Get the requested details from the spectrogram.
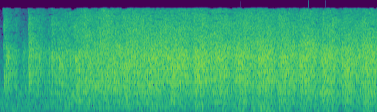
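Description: A crowd claps their hands together during a Hare Krishna kirtan, a dense, steady wash of many overlapping claps that stays loud and unbroken for several seconds, with no voices heard.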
